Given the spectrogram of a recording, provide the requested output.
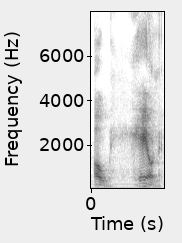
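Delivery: ordinary talk, nothing marked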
